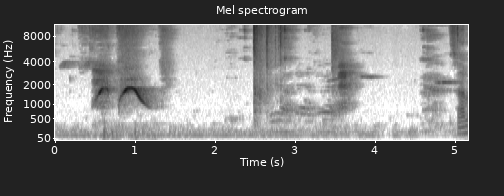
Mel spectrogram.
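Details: Pet hill myna practising new words: two quick arched whistles, rising then falling, then scattered scratchy noises, a brief thin whistle and a harsh rising note at the end, with a constant low background hum.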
